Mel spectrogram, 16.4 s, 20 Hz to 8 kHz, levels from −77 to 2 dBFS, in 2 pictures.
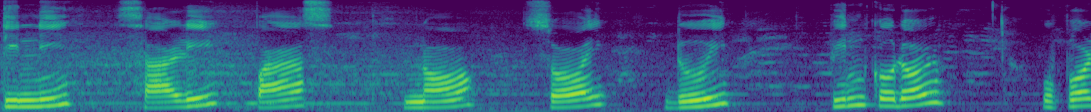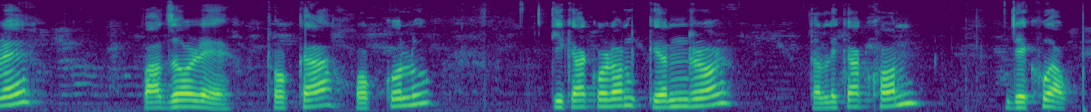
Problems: constant background noise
